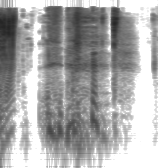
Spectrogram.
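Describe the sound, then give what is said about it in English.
A voice imitates a fart, a few buzzy, sputtering low bursts strung together after a short breathy hiss, ending with a faint puff. “It's a pretty good fart noise, dude.”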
